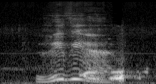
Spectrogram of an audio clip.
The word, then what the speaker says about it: rivière: River. No. See the spelling. It is rivière.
